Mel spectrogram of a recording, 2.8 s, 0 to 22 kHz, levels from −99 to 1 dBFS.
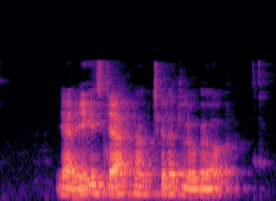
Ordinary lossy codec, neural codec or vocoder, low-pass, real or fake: MP3, 48 kbps; none; 7.2 kHz; real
